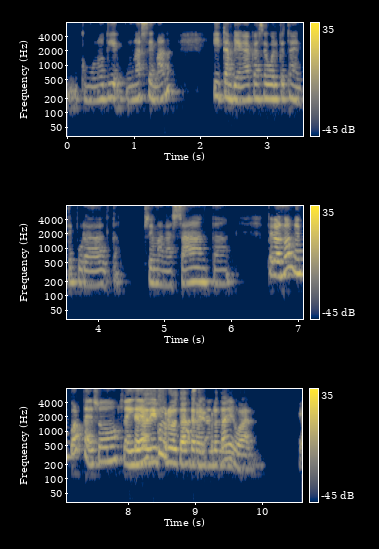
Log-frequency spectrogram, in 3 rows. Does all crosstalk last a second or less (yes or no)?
no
